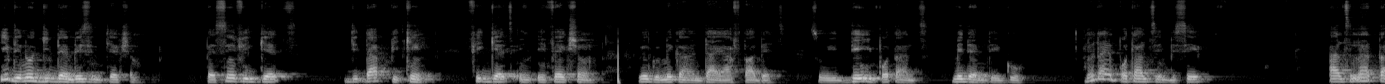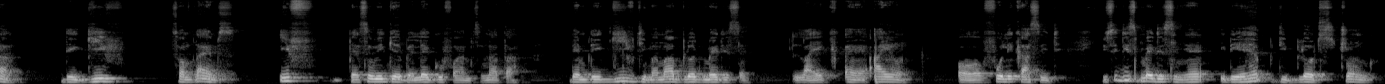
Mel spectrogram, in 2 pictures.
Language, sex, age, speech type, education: Nigerian Pidgin, male, 60+, spontaneous, tertiary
